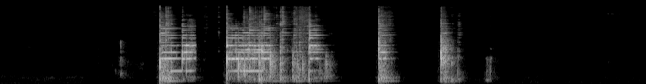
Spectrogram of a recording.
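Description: Charcoal briquettes dropped one by one into a small stainless steel bowl, each landing with a clink that sets the thin metal bowl ringing briefly. About five drops come over some three seconds, starting about a second and a half in, the longest a clattering rattle around the two-second mark.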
